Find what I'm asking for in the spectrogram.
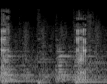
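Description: Two short, nasal pig oinks, fairly loud, one right at the start and a second a moment later, with a faint low rumble between them and no talking.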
